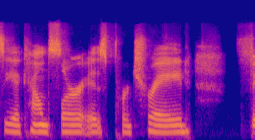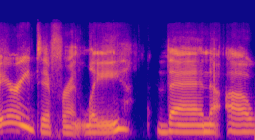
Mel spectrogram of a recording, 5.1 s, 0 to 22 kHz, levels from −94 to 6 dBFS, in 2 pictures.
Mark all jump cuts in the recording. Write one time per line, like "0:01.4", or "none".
none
